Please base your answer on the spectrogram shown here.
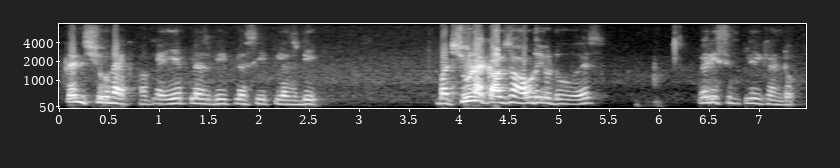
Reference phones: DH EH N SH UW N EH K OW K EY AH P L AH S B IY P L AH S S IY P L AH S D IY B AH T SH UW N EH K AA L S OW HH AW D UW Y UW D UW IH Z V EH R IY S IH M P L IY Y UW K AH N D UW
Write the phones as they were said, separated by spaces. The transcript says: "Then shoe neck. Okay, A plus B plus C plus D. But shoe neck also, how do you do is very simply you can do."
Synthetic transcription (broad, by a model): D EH N SH UW N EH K OW K EY AH P L AH S B IY P L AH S S IY P L AH S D IY B AH T SH UW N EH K AA L S OW HH AW D UW Y UW D UW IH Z V EH R IY S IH M P L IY Y UW K AH N D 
